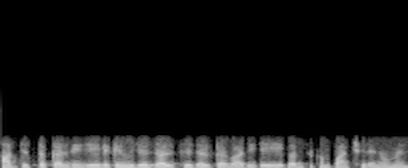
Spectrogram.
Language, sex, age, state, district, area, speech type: Hindi, female, 18-30, Madhya Pradesh, Betul, rural, conversation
